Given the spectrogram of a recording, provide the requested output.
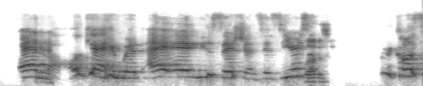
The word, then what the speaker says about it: Andai: Is it Andia? Did I say it wrong? Anda.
